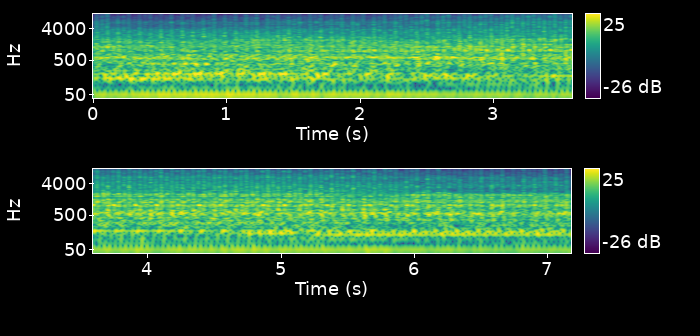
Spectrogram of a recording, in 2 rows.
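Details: Peugeot 307 1.6 90 hp petrol engine at idle: fast regular ticking knock about three per second; owner asks where the engine knock comes from, source unknown.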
